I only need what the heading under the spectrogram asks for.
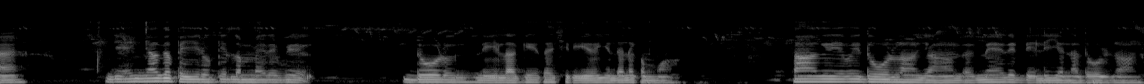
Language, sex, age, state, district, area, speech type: Dogri, male, 18-30, Jammu and Kashmir, Kathua, rural, spontaneous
